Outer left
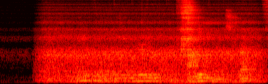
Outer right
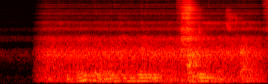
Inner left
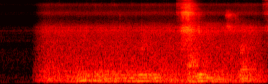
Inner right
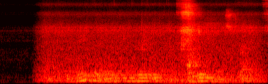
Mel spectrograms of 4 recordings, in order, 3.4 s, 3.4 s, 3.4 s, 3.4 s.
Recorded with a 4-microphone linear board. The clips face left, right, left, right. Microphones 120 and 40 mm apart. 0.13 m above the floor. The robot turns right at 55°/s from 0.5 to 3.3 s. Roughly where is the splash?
Right.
